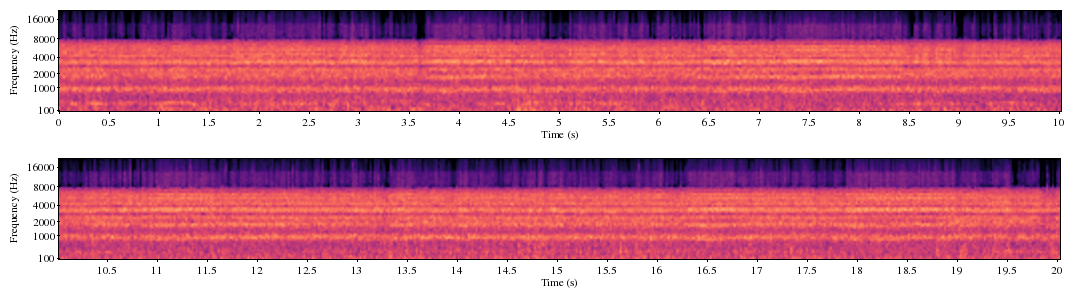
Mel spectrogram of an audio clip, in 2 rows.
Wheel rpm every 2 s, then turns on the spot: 230, 220, 220, 220, 230, 230, 230, 230, 230, 220.
none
